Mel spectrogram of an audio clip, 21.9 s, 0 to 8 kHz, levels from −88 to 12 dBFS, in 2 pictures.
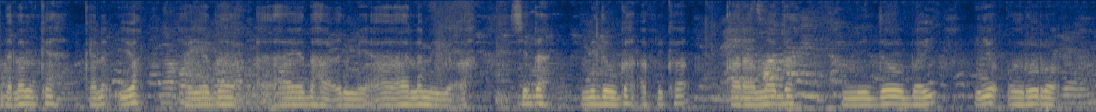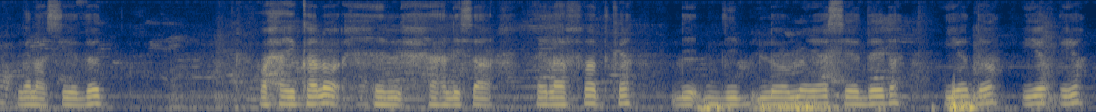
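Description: Speech recording, with no audible technical fault anywhere in the clip.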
